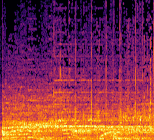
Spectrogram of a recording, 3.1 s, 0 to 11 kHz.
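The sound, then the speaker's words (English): At a swimming medal ceremony, a large crowd cheers and applauds steadily for second-place finisher Emma Weyant, a dense wash of voices with higher shouts and whoops rising above the sustained roar. “Lia's time was 1.75 seconds ahead of second place finisher Emma Weyant, who received a rousing applause during the medal ceremony.”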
